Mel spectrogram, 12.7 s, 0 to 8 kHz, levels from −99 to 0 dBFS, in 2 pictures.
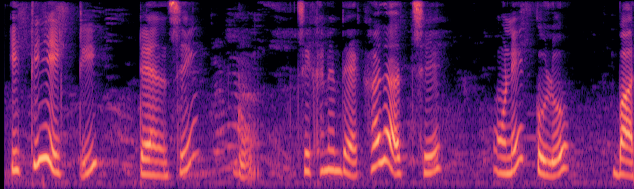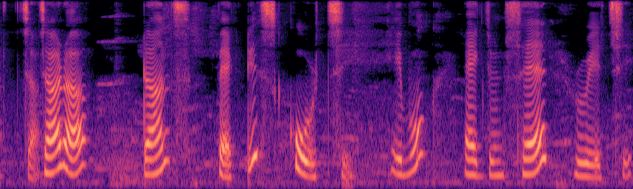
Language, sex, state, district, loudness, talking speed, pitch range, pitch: Bengali, female, West Bengal, Paschim Medinipur, -24 LUFS, 80 wpm, 240-405 Hz, 295 Hz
